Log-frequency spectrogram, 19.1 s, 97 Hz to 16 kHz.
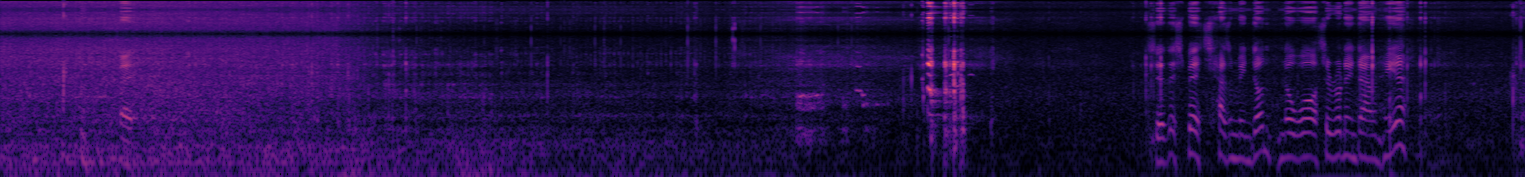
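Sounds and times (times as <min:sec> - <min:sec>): low rumble: 0:00.0 - 0:11.3
bicycle tyres through water: 0:00.0 - 0:12.6.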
